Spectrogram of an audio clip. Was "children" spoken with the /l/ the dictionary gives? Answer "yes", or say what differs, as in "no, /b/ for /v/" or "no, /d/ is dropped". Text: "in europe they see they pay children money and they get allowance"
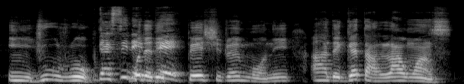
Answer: no, /l/ is dropped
